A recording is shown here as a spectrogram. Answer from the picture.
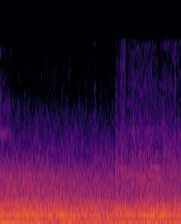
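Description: Football stadium crowd noise from the stands, a steady hubbub that eases off slightly.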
